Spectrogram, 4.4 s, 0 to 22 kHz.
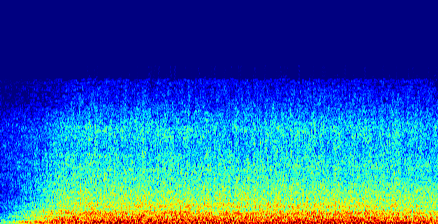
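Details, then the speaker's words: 1991 Audi Turbo wagon, fan relay jumped to compare speeds: a steady even whoosh builds within a second and holds, no rattle or wobble, clearly the higher fan speed; relay three is thought to drive low speed. "that's definitely higher speed so I think relay number three this cooling fan delay uh that's the one that's the low speed controlled by that whatever turbo coolant pump relay"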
